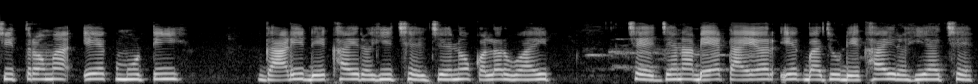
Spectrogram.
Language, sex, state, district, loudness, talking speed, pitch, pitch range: Gujarati, female, Gujarat, Valsad, -14 LUFS, 115 wpm, 235 Hz, 220-245 Hz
